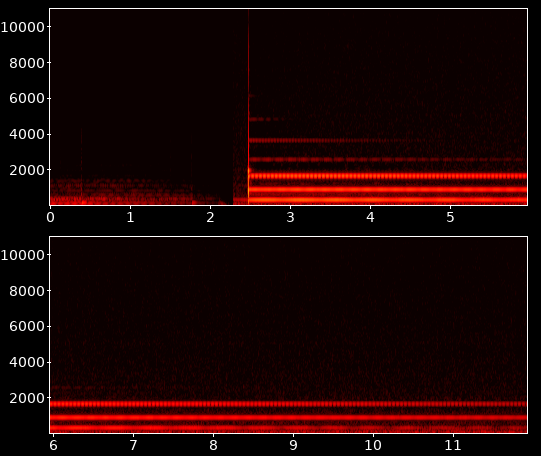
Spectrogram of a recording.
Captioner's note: chime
